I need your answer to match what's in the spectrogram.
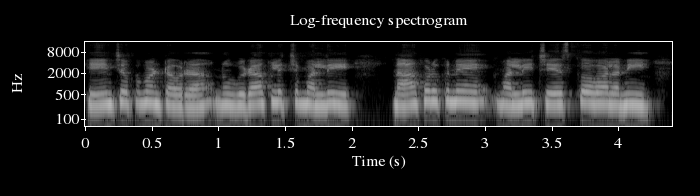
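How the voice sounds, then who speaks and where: A woman's voice: high-pitched, level tone, a little fast, a little mellow, no echo, lightly acted. A woman reading as a wry middle-aged mother.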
